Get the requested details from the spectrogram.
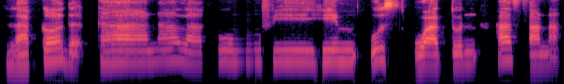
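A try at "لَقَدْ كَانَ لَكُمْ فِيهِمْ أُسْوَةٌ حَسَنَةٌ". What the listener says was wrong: itu nadanya yang suaminya tinggal pergi kemana sedih banget gitu ya. Jadi ibu ceria ya bu, kayak nyanyi Halo Halo Bandung gitu, kayak maju tak gentar. Laqad kana lakum laqad kana lakum fihim uswatun hasanah.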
